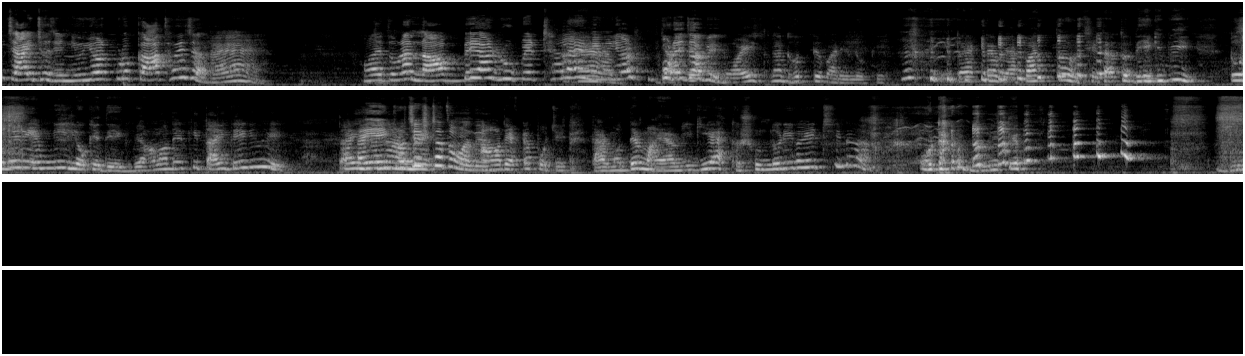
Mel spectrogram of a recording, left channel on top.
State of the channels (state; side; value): silent; right; 60 dB below the other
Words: চাইছো যে নিউ ইয়র্ক পুরো কাত হয়ে যাক? হ্যাঁ, হয় তোমরা নাববে আর রূপের ঠেলায় নিউ ইয়র্ক পড়ে যাবে। বয়স না ধরতে পারে লোকে, এটা একটা ব্যাপার তো, সেটা তো দেখবি। তোদের এমনি লোকে দেখবে, আমাদের কি তাই দেখবে? তাই এই জন্য প্রচেষ্টা তোমাদের। আমাদের একটা প্রচেষ্টা। তার মধ্যে মায়ামি গিয়ে এত সুন্দরী হয়েছি না, ওটা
